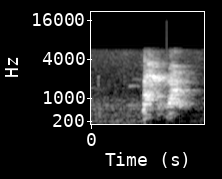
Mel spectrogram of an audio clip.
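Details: Dog barking at home after a knock on the door: two sharp, harsh barks close together in just over a second, with faint room noise.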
